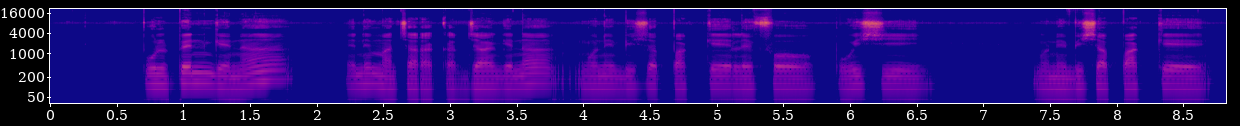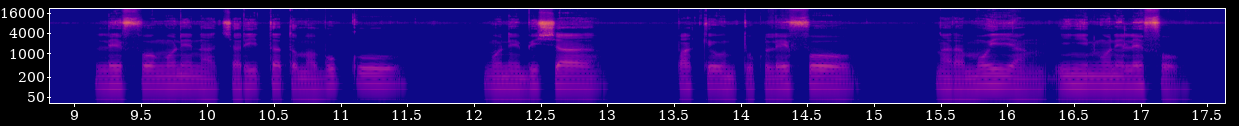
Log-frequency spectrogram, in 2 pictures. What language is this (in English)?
Tidore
